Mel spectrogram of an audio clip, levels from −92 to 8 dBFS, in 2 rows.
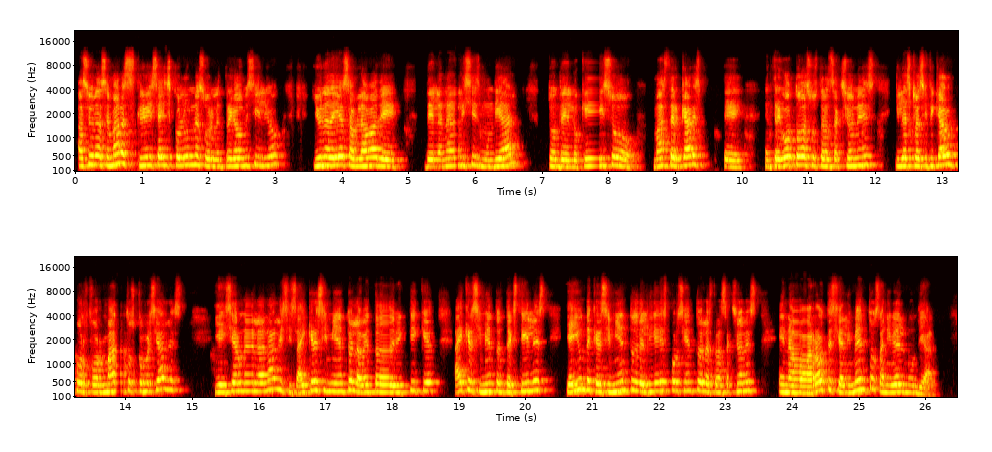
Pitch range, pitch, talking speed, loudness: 210-245 Hz, 225 Hz, 155 wpm, -19 LUFS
